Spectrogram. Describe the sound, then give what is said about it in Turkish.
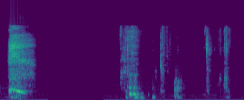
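A person drinks water: a breathy gasp at the start, then a pause, then a few soft gulping clicks and swallows. “Arkadaşlar su içiyorum. Bugün çok susadım ben. O yüzden su içiyorum.”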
